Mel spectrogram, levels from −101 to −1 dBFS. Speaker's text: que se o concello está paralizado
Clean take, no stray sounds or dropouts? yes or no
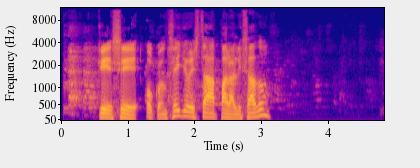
yes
